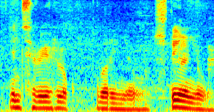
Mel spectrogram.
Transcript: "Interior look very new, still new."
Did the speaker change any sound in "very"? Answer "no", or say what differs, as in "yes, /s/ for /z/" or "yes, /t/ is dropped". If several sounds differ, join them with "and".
yes, /b/ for /v/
